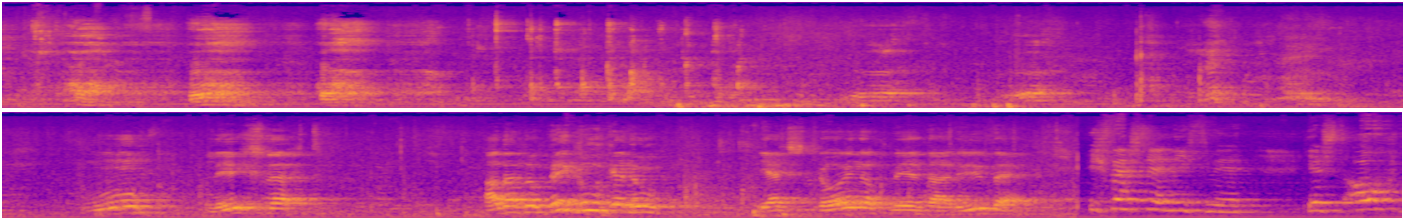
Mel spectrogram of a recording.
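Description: A man speaks with animation on a stage, heard through a microphone.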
